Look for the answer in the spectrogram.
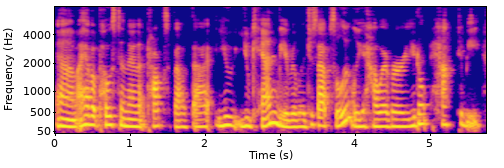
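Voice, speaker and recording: A tired woman talks through a tarot reading in a loose, rambling way, full of ums and self-corrections. Her voice sits a little low and sounds mellow and soft. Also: fairly quick. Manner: chatty, rambling, many fillers and self-corrections. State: tired, late at night. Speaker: tarot reader. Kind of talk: casual spoken tarot reading.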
